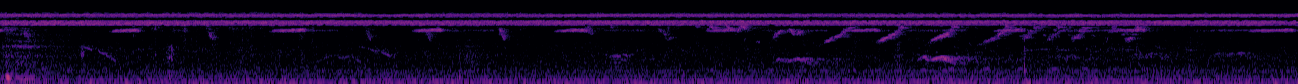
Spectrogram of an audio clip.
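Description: Very faint birds chirping outdoors: many short, high chirps that drop in pitch, with a few lower calls about six and seven seconds in, over a steady high-pitched drone.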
